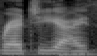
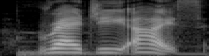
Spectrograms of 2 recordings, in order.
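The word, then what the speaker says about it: Regice: Reggie ice was saying Reggie ice anyways can we just agree that it's Reggie ice and call it a day Reggie ice is my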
